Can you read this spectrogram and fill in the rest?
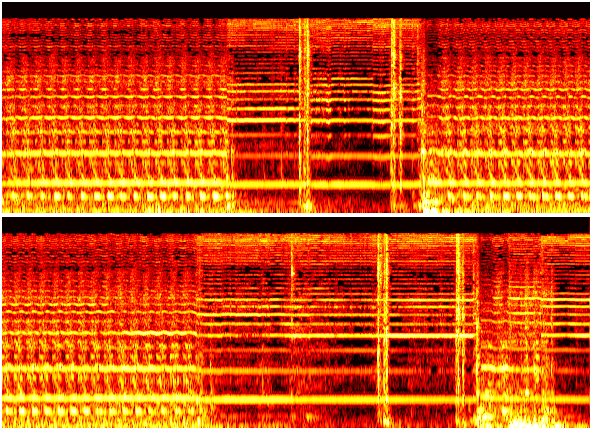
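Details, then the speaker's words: Barn-find Proton, started on a jump pack: long steady cranking with even starter whir and pauses between attempts before it catches; long crank before start. "it lives it lives amazing and as you heard then miraculously the car started uh with that jump pack on"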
